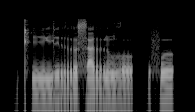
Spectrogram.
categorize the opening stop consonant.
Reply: aspirated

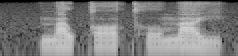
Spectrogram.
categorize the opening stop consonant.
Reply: plain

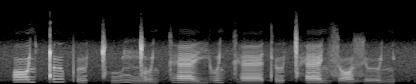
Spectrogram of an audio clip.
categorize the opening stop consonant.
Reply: click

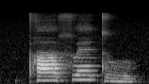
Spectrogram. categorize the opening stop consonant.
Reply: aspirated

